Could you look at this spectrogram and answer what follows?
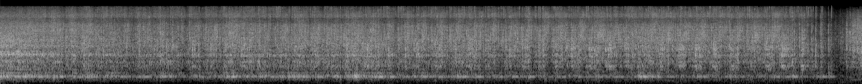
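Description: Caustic soda pearls poured from a plastic bottle into a plastic bucket: a steady, dense rattle of small pellets pattering onto the bucket and the growing pile. It tapers off near the end.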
